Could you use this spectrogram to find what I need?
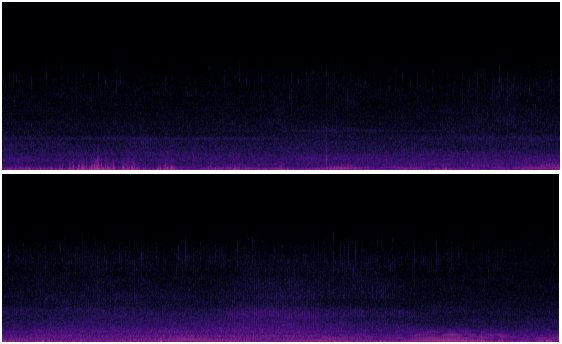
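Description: Wind buffets outdoors in low rumbles.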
